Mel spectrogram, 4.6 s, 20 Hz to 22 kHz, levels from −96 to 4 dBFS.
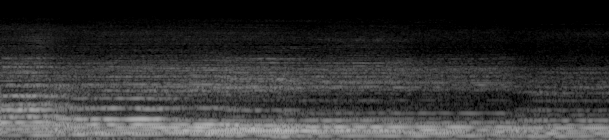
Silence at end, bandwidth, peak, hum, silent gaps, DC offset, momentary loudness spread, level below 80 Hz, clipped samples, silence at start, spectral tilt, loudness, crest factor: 0 s; 10.5 kHz; -20 dBFS; none; none; under 0.1%; 9 LU; -60 dBFS; under 0.1%; 0 s; -8 dB/octave; -34 LUFS; 14 dB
